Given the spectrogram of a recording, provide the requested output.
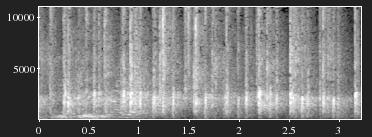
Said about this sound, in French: J'aimerais qu'on acclame.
